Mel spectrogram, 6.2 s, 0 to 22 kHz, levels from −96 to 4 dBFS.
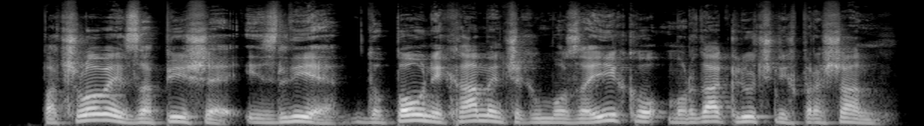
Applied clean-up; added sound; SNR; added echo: neural mask model Resemble Enhance denoiser.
